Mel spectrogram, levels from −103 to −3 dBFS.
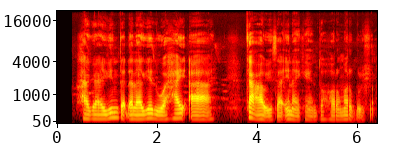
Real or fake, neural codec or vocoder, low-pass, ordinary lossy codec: real; none; none; none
